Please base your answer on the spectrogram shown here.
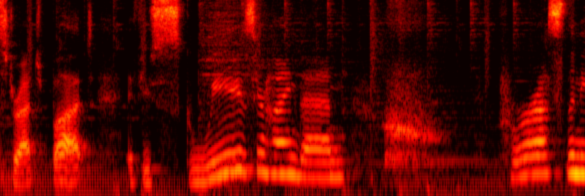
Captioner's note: exhales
